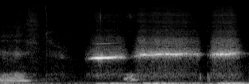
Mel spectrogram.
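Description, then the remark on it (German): A person whistles a few wavering, breathy notes in three short bursts, fairly soft, with a brief low murmur just before. “Ja, aber immer noch Geräusche so Lieder pfeifen, sodass man sie auch klingt und nicht immer so, das war jetzt so mehr Pfeifen aus dem letzten Loch.”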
